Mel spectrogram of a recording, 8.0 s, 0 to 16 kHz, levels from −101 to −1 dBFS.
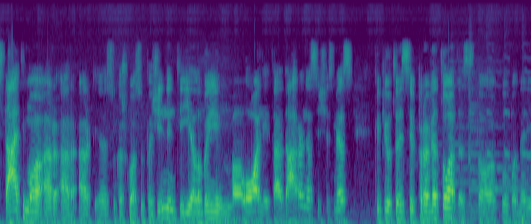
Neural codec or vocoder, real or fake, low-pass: none; real; 14.4 kHz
